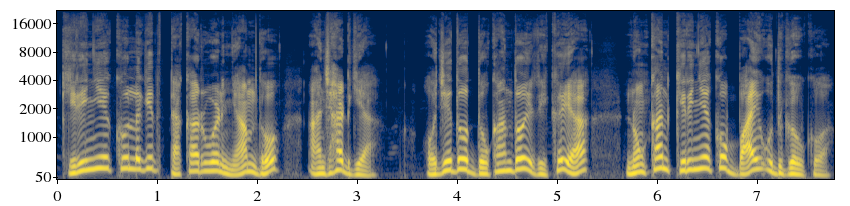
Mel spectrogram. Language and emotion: Santali, disgusted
